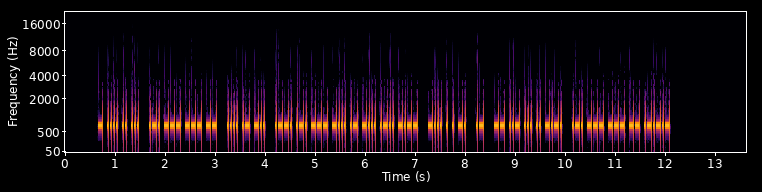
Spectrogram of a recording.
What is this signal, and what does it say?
Morse code, heard as a keyed tone, about 40 wpm, 700 Hz. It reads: THIS ROOM HAD PROBABLY BEEN A MUSIC ROOM.
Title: Sentences from Top 700 Words 40wpm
